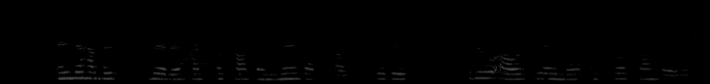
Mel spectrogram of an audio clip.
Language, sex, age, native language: Icelandic, female, 18-19, Icelandic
